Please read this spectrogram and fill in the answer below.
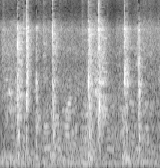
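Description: A large fish-cutting knife working through a big katla fish on a wooden chopping block: a quick, uneven series of sharp knocks and crunches as the blade cuts through scales and flesh and strikes the block.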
